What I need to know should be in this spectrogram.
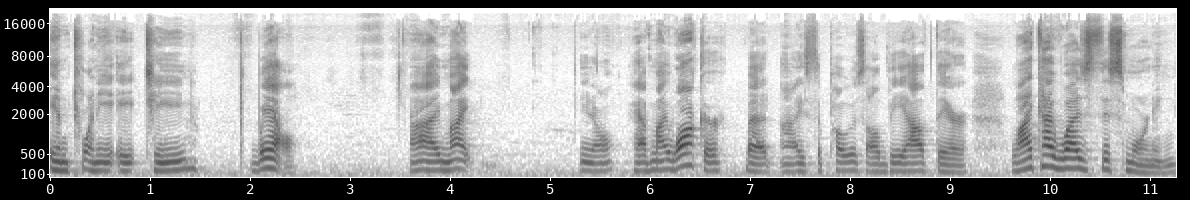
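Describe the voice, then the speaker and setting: With a Midwestern US accent, a woman talks at a very slow pace with long, frequent pauses. Her pitch is very deep and low, with ordinary variation. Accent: US Midwest. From Iowa, Okoboji area. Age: 80s+. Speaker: wildlife rehabilitator. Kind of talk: public talk. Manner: animated.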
